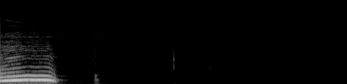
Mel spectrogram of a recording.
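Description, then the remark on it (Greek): A voice makes a loud, low buzzing hum for about half a second, imitating a droning buzz, then stops abruptly and is followed by a few faint clicks and near silence. “έχουμε κάποιο βουητό γνωρίζετε τι βουητό φίλε μου δυνατό βουητό το κάνω εγώ κάνω”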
